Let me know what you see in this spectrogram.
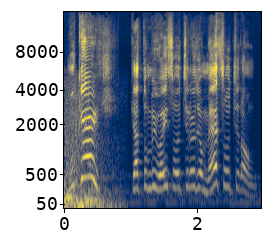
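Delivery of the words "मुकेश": sudden loud high cry of the name; startled shout. Real, not acted. Gamer suddenly recognising the name, startled shout. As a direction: jolt out the name in shock.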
